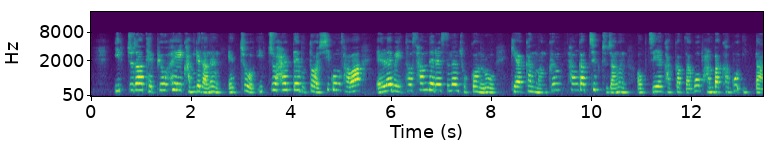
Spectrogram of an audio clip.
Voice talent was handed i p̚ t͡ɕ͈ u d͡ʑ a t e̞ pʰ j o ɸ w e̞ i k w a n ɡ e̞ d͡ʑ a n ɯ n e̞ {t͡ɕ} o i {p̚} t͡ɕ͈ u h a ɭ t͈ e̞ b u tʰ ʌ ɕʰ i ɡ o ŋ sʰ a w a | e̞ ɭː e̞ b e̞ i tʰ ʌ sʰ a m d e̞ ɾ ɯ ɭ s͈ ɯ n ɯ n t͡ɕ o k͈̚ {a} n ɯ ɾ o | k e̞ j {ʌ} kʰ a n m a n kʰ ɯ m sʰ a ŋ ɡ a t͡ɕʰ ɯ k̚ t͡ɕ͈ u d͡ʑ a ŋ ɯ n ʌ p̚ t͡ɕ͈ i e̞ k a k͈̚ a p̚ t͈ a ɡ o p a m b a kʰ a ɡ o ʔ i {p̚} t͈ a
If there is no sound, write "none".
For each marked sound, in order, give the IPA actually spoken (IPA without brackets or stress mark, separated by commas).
t͡ɕʰ, p̚, ʌ, a, t̚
